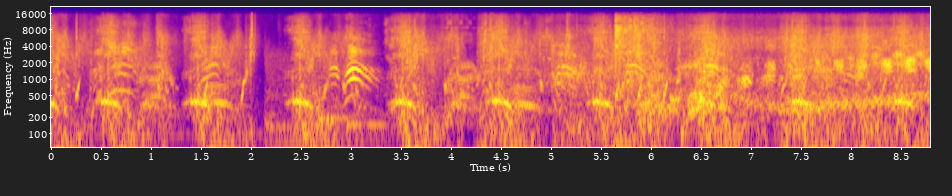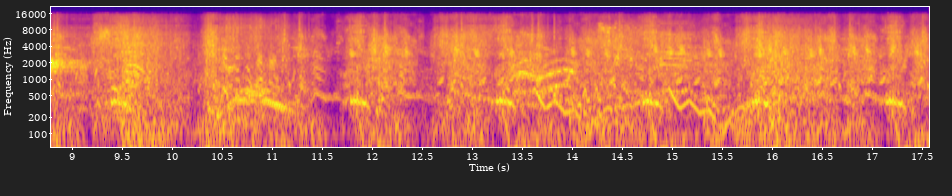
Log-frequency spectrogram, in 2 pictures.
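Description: Battle sound effects clash and burst from a game.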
